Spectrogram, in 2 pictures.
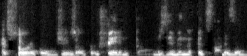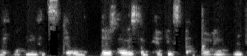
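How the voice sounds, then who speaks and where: Rambling, animated man on a podcast. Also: mid-range voice, brisk, gravelly, rough recording. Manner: rambling, animated, lots of filler words. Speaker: podcast guest. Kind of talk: casual podcast chat.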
